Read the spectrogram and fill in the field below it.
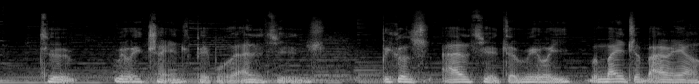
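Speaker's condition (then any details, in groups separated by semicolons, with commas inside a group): Cerebral palsy; diagnosed at about 12 months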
